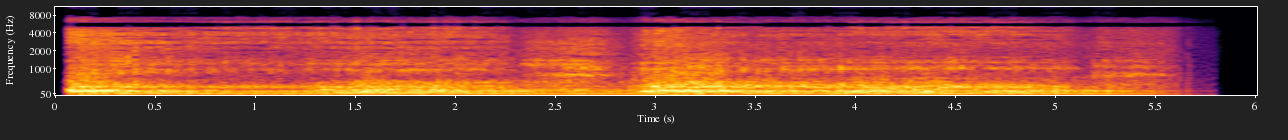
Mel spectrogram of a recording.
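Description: Siberian tiger roaring: two long roars back to back, the second starting about halfway through and louder, then cutting off abruptly near the end.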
